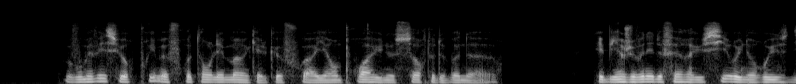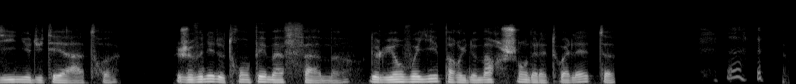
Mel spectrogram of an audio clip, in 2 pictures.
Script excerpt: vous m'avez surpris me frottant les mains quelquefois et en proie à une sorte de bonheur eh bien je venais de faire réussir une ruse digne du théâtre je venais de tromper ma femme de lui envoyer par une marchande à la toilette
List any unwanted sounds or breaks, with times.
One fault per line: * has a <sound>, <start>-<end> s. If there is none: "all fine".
* has a laugh, 14.9-15.6 s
